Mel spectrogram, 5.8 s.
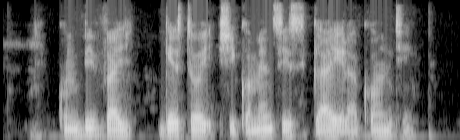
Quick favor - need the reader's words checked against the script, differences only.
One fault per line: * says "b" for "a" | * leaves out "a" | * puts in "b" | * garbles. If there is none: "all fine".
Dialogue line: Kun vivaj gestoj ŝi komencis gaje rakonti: all fine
